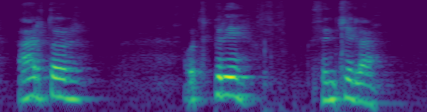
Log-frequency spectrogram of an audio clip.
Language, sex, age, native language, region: Slovenian, female, 60+, Slovenian, Savinja region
